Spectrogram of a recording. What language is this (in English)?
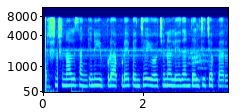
Telugu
